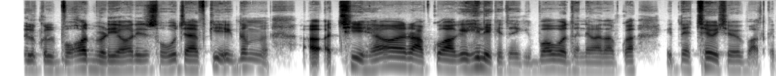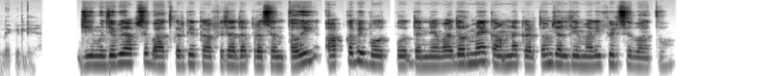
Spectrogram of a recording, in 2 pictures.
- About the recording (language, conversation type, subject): Hindi, podcast, किस किताब या व्यक्ति ने आपकी सोच बदल दी?
- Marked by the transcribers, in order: tapping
